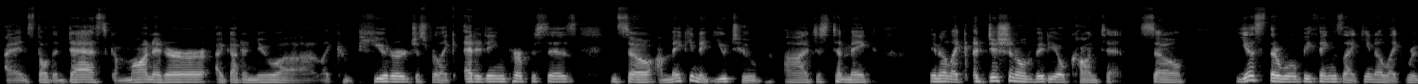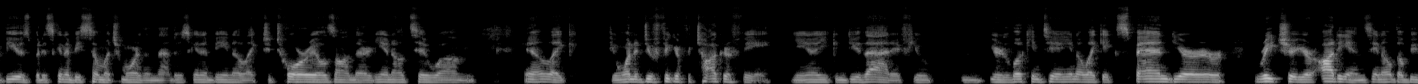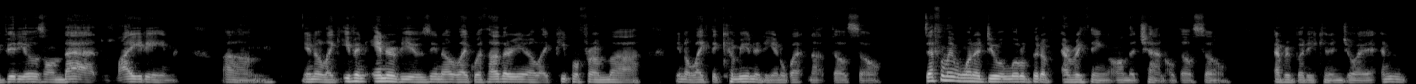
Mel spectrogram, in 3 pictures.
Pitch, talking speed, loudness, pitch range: 110 Hz, 215 wpm, -29 LUFS, 105-125 Hz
